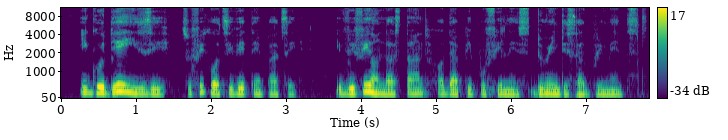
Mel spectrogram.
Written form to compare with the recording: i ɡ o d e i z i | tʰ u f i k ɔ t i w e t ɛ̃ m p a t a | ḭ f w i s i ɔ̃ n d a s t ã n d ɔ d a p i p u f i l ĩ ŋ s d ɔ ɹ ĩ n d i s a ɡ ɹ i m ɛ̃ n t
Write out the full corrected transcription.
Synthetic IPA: i ɡ o d e i z i | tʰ u f i k ɔ t i v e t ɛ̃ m p a t i | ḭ f w i f i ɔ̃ n d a s t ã n d ɔ d a p i p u f i l ĩ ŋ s d u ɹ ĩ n d i s a ɡ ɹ i m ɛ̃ n t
